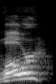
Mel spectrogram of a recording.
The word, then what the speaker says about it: Lauer: Justin Lauer. Spelled Lower. Pronounced Lauer.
